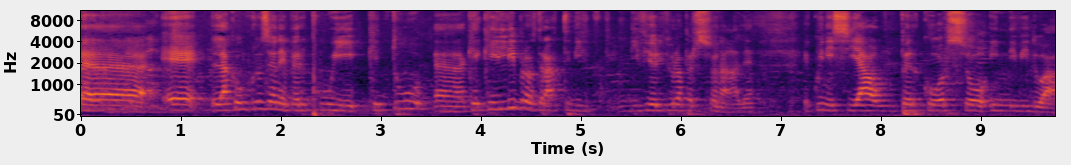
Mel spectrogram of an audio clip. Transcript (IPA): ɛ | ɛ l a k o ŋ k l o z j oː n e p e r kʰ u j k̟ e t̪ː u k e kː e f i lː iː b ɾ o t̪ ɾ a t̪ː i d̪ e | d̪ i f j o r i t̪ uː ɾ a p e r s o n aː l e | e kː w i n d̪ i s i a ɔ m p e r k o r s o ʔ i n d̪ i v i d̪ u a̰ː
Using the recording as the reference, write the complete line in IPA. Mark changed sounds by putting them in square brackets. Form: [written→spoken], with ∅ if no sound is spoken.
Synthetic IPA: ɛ | ɛ l a k o ŋ k l [o→u] z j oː n e p e r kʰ u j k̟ e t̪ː u k e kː e [f→∅] i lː iː b ɾ o t̪ ɾ a t̪ː i d̪ [e→i] | d̪ i f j o [r→ɾ] i t̪ uː ɾ a p e r s o n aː l e | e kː w i n d̪ i s i a [ɔ→u] m p e r k o r s o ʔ i n d̪ i v i d̪ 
